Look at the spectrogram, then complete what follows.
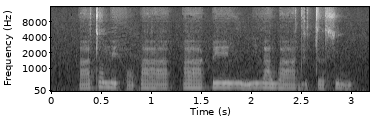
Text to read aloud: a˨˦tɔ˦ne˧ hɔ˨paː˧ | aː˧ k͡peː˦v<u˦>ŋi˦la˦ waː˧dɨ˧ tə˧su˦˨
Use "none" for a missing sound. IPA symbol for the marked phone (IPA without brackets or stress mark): u˦˨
